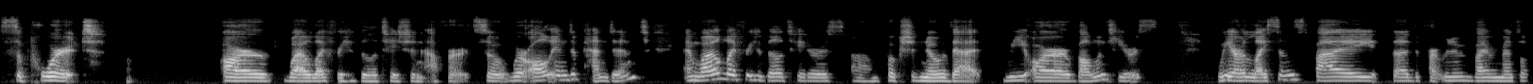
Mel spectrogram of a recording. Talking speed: 110 wpm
